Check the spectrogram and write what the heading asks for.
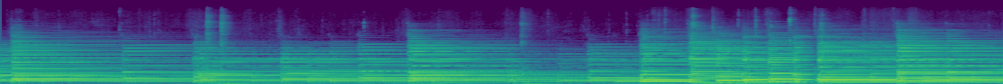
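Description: Digital piano playing the slow instrumental intro of a ballad, with a fresh chord struck about every second and each one left to ring.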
